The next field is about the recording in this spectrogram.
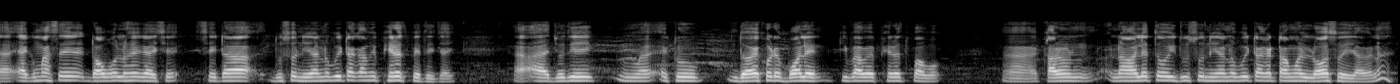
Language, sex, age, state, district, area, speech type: Bengali, male, 30-45, West Bengal, Darjeeling, urban, spontaneous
